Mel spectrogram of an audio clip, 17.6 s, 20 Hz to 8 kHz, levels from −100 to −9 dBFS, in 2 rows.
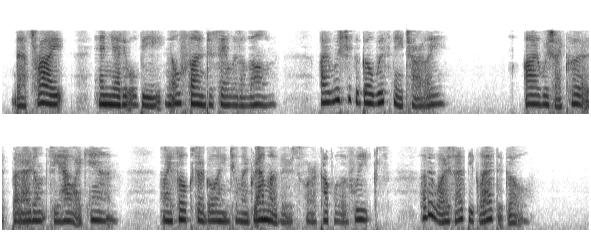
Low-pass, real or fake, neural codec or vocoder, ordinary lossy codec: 7.2 kHz; fake; codec, 16 kHz, 8 kbps, FreqCodec, larger model; AAC, 16 kbps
